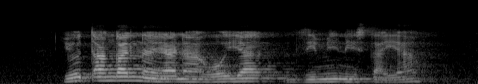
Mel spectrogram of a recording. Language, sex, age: Venda, male, 21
